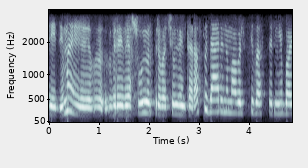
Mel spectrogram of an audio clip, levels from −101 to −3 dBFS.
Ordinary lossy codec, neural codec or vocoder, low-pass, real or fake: AAC, 24 kbps; none; 3.6 kHz; real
